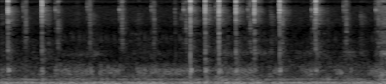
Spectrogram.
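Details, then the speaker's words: Clock, after bending the strike spring back for tension and reassembling: crisp irregular winding ratchet clicks over quiet background; strike spring catches and holds its wind. "It's kind of scary. Well, it's holding a wind."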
